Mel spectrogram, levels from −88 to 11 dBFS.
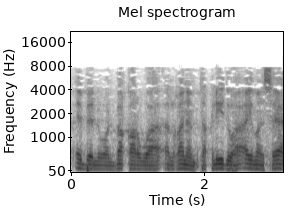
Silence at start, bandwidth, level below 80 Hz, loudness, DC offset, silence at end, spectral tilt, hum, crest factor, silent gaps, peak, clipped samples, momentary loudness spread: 0 s; 8 kHz; -38 dBFS; -15 LUFS; under 0.1%; 0 s; -5.5 dB/octave; none; 14 dB; none; 0 dBFS; under 0.1%; 4 LU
